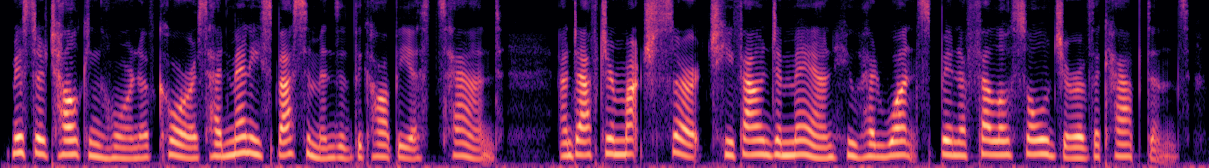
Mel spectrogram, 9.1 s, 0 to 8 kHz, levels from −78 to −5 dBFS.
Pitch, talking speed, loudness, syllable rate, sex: 225 Hz, 190 wpm, -18 LUFS, 4.8 syllables/s, female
